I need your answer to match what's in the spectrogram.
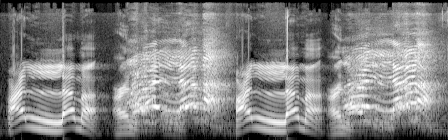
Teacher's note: عین حلق کے درمیان والے حصے سے ادا ہوتا ہے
